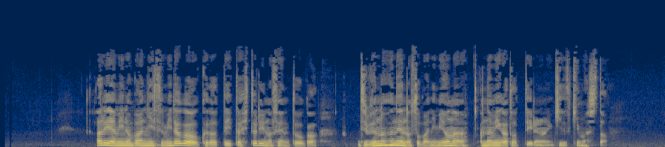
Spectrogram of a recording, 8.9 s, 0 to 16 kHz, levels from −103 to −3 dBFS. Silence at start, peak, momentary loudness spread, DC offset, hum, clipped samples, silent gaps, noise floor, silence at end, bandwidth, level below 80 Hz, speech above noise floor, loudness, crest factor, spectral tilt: 1.3 s; -8 dBFS; 11 LU; under 0.1%; none; under 0.1%; none; -70 dBFS; 0.8 s; 10.5 kHz; -74 dBFS; 45 dB; -25 LUFS; 18 dB; -5.5 dB/octave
